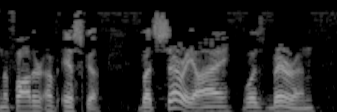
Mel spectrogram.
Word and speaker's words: Sarai: The name of Abram's wife was Sarai, and again I'm going to use the pronunciation as it's spelled.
